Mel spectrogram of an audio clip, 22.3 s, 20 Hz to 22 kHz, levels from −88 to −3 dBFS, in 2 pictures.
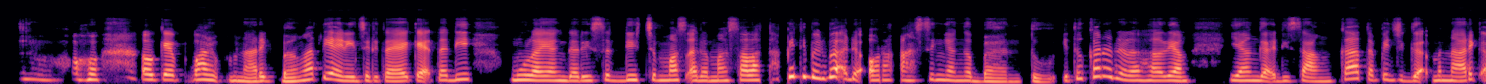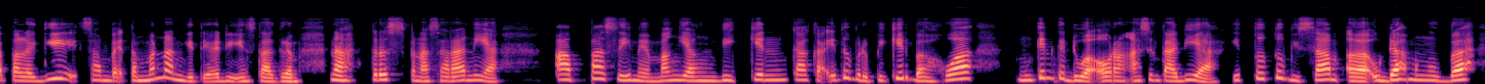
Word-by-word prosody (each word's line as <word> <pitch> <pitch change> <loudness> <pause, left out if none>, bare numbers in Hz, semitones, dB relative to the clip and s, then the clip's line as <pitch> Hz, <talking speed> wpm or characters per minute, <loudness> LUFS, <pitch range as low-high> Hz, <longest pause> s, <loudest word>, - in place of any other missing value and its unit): Oh 255 -5 -9 0.2
oh, 250 -1 +2 0.4
oke, 240 -2 +4
wah 245 +1 +4 0.2
menarik 185 0 +1
banget 190 +8 +2
ya 265 - +6
ini 190 -3 +2
ceritanya 185 -1 +1
kayak - - +4
tadi, 240 +4 0 0.3
mulai 220 -3 +5
yang 205 - +2
dari 200 0 +1
sedih 225 +1 -1
cemas 225 0 0
ada 200 -1 +1
masalah, 225 +3 +3
tapi 390 +9 +2
tiba-tiba 380 0 +4
ada - - 0
orang 225 0 -1
asing 220 +3 -4
yang 200 -2 -1
ngebantu, 160 -3 -3
itu 295 +9 -4
kan 390 +2 +1
adalah 250 - +1
hal 200 +1 +1
yang 195 -1 +3 0.3
yang 205 -1 +2
nggak 190 -4 +1
disangka 180 +9 0
tapi 235 -2 -5
juga 200 -2 0
menarik 205 +3 +1
apalagi, 205 - -1
sampai 210 - -4
temenan 235 - -1
gitu 170 -2 -5
ya 165 - -1
di 175 -2 -4
Instagram. 170 -1 -1 0.2
Nah, 210 -2 +2
terus 245 +1 0
penasaran 190 +4 -1
nih 175 -7 -1
ya, - - -12 0.5
apa 245 +4 +1
sih 225 -5 -3
memang 200 +2 -2
yang 195 -3 -1
bikin, 230 +3 -4
Kakak, 230 -2 -3
itu 220 +9 -4
berpikir 215 - -3
bahwa 230 +11 +3 0.3
mungkin 220 +9 -2
kedua 200 -6 +2
orang 190 -1 0
asing 210 +3 -7
tadi 210 +2 0
ya 145 +2 -1
itu 230 +6 -5
tuh 305 +3 -3
bisa 230 +3 +1
eee, 180 -2 +6
udah 235 +6 +4
mengubah 220 0 +3
210 Hz, 185 wpm, -22 LUFS, 190-240 Hz, 0.5 s, ya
